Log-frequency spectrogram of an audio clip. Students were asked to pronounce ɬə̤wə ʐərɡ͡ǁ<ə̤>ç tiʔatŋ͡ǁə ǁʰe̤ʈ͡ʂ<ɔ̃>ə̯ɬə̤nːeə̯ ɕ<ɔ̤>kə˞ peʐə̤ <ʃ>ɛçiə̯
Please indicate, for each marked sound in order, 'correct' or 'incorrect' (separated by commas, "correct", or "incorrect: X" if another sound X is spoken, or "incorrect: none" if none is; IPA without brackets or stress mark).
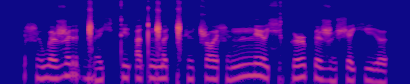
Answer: incorrect: ɛ̤, incorrect: ɔ, incorrect: ə̤, correct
